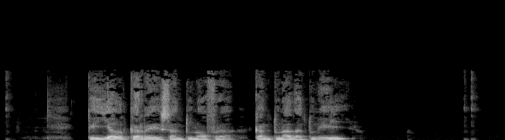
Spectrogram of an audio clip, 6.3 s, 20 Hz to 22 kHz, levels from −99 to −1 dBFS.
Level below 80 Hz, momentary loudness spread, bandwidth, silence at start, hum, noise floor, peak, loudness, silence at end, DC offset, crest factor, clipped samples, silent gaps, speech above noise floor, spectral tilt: -64 dBFS; 10 LU; 11 kHz; 1.1 s; none; under -90 dBFS; -8 dBFS; -28 LUFS; 2 s; under 0.1%; 22 dB; under 0.1%; none; over 63 dB; -6 dB/octave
